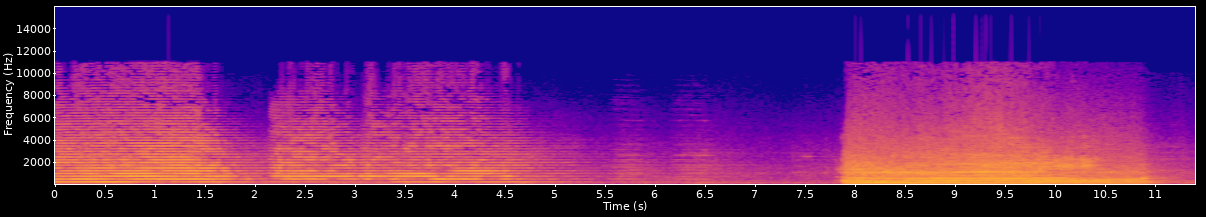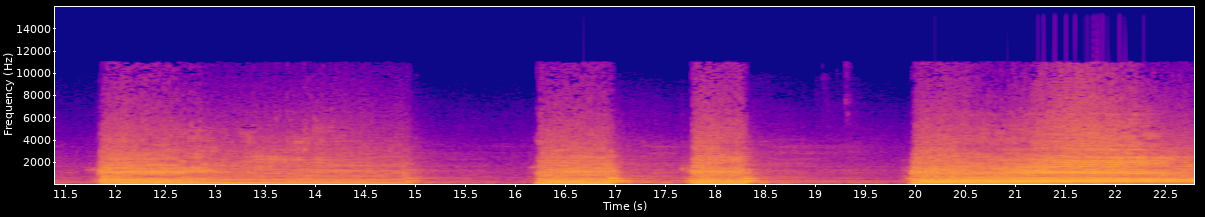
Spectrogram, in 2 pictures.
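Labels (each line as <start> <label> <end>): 0.0 A loud, sharp boat horn sounds. 4.9
5.5 A horn sounds repeatedly in the distance. 6.7
7.7 A loud, deep boat horn sounds. 11.1
11.8 A loud, deep boat horn sounds. 15.2
16.1 A loud, deep boat horn sounds. 18.6
19.9 A loud, deep boat horn sounds. 22.8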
